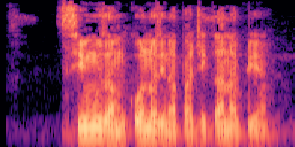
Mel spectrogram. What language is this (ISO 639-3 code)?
swa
